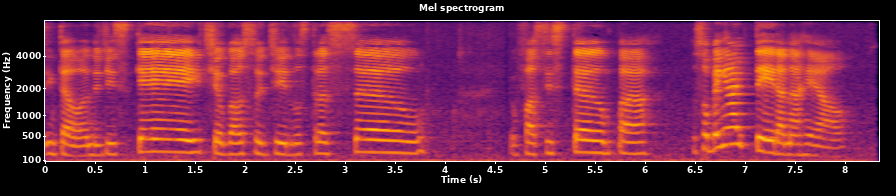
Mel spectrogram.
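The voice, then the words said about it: Congested, stuffy-nosed voice. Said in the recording (Portuguese): “Nesse momento eu tô com o nariz estampado ... ranho, menina! Ranho! Então minha voz tá meio assim.”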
